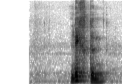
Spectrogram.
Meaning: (verb) 1. to raise, to lift up 2. to empty out 3. to illuminate, shine light; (noun) plural of licht
- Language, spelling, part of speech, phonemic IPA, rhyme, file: Dutch, lichten, verb / noun, /ˈlɪx.tən/, -ɪxtən, Nl-lichten.ogg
